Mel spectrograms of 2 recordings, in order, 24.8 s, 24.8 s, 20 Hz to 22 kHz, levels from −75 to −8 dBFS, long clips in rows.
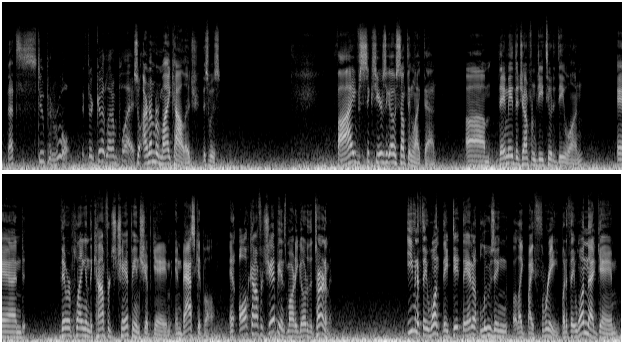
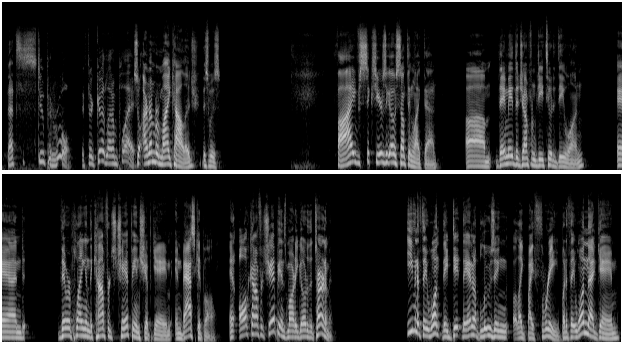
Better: second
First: wind noise on the microphone; occasional gusts; 20 dB below the speech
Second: none

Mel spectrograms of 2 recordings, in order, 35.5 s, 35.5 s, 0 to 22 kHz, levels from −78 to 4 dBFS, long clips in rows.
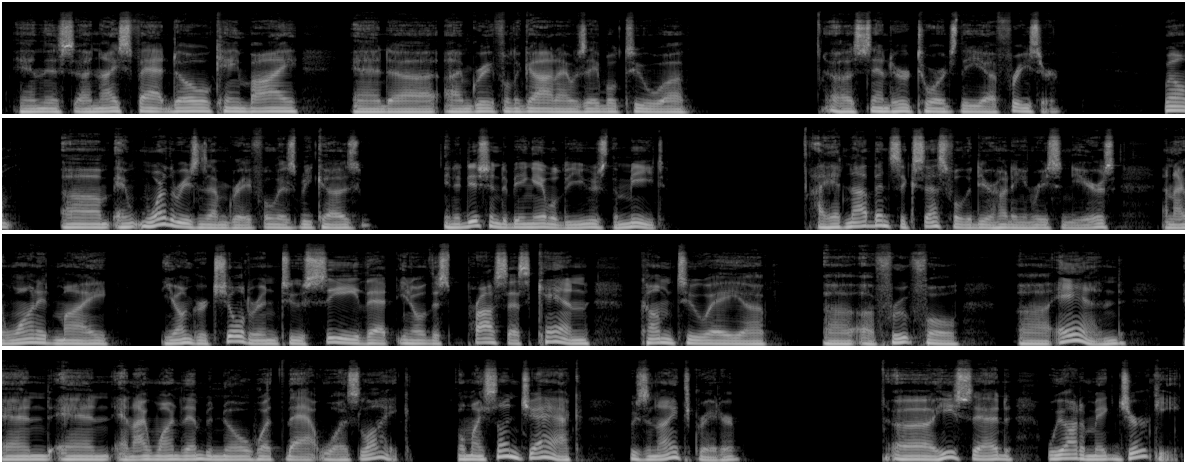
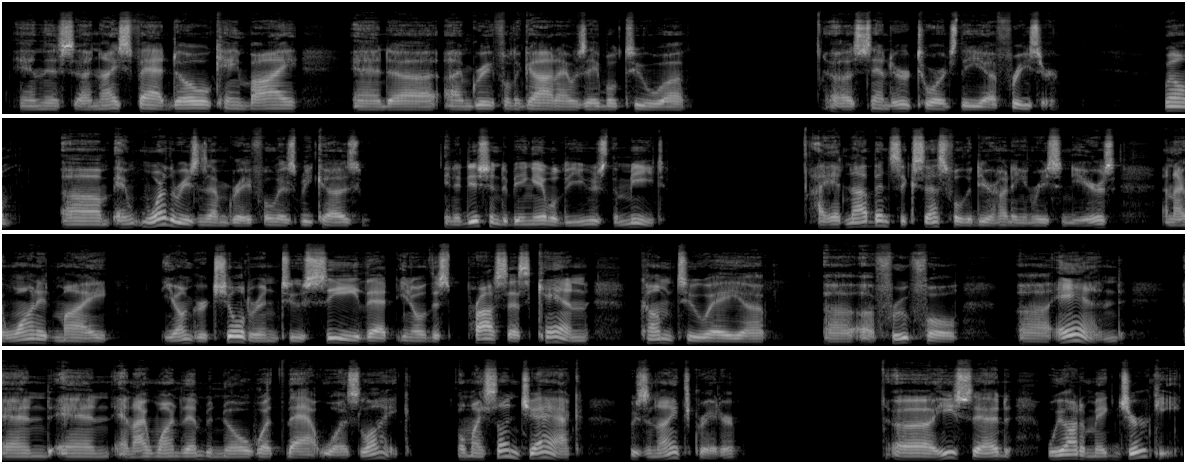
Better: first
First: none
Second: thin; very; fading below 300 Hz

